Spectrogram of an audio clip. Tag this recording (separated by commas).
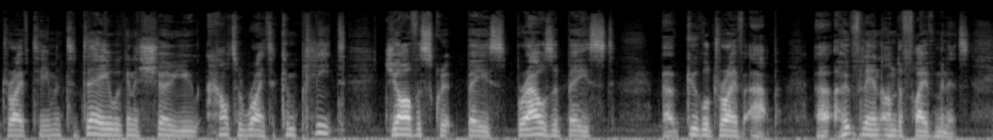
Speech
